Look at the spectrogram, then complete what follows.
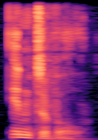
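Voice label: "interval", English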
